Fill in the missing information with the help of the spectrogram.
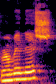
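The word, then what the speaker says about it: Romansh: Roman, Romanish or Roman, I think it's pronounced Romanish, and Swiss German.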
